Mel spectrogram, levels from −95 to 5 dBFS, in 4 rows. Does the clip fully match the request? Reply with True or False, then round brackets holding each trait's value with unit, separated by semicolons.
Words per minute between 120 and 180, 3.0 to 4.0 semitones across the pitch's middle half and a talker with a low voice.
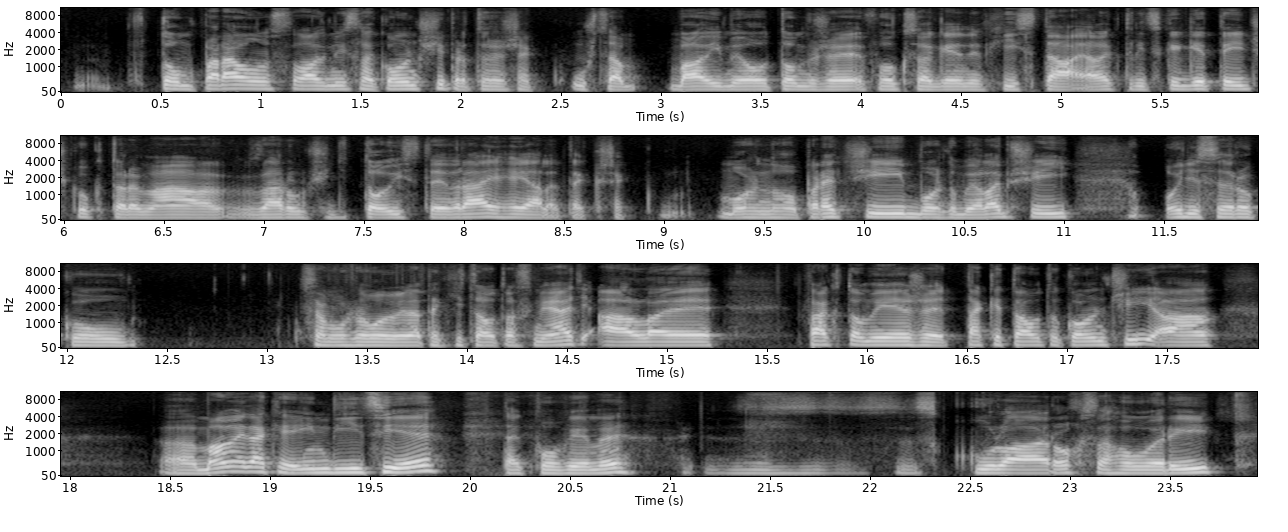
False (155 wpm; 2.4 semitones; 130 Hz)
